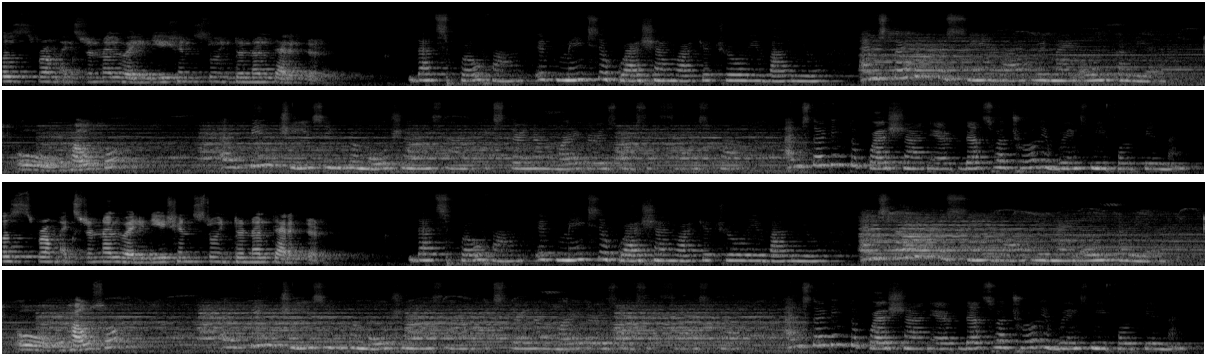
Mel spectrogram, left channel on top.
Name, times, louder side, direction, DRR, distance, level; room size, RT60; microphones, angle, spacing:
voice 1, 0.0-3.2 12.2-13.2, right 3 dB, 75° right, 4 dB, 1.1 m, -32 dB
voice 2, 4.1-8.2 8.6-11.7 14.2-23.9, equal, 5° left, 1 dB, 0.8 m, -34 dB
sound 1, 8.6-20.1, right 4 dB, 50° right, 1.3 m, -39 dB
15.5 x 5.1 x 2.6 m, 1.0 s
head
